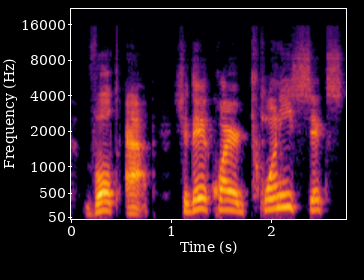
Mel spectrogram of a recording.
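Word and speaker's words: Wolt: it the volt w-o-l-t except it's pronounced with the v in German Vault app so they acquired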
